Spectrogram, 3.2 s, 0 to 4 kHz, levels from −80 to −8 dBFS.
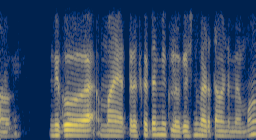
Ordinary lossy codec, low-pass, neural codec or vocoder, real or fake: Opus, 32 kbps; 3.6 kHz; none; real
